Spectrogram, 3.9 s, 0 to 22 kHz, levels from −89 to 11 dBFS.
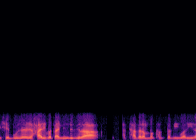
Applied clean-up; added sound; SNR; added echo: none; none; none; none.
